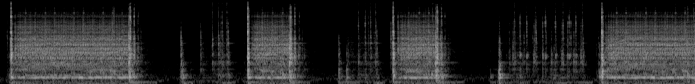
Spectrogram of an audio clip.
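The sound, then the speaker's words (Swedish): A rotary telephone dial whirs around and spins back several times in a row, each buzzing mechanical burst separated by brief pauses, with no voices. “Ingen har hört hur en nummerskiva på en telefon låter som är 15 år idag.”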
